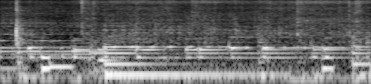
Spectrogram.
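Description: Egg bhurji frying in a pan with tomatoes just added, a lively sizzle and crackle under scraping stirs of a spatula, close and fairly loud with a few clinks, no talking.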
